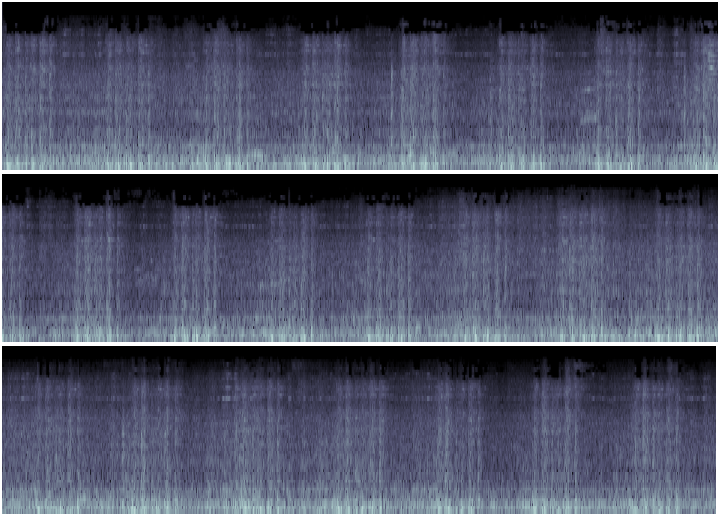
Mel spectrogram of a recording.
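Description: Freight train of loaded covered hopper cars rolling past, its steel wheels clicking over the rail joints in a regular beat about once a second over a continuous rumble.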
